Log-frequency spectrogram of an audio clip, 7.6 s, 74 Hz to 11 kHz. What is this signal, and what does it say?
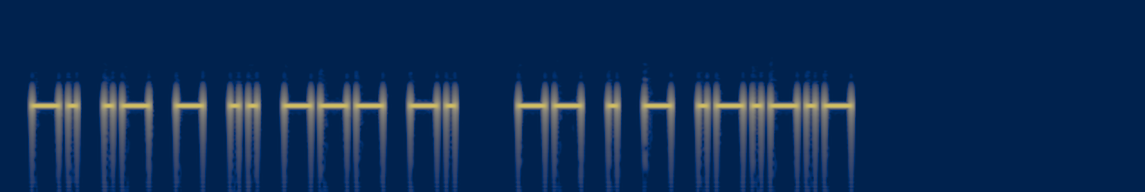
Morse code, heard as a keyed tone, about 21 wpm, 700 Hz. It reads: NATION MET.
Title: Sentences with 3-Word Phrases - 20wpm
